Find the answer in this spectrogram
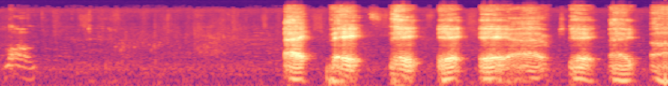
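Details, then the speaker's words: About eight loud, drawn-out voiced belches in close succession after a quiet stretch, one described as wet, during a gaming session; repeated deliberate burping. "hey that one was wet ah they taste like tim tams"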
